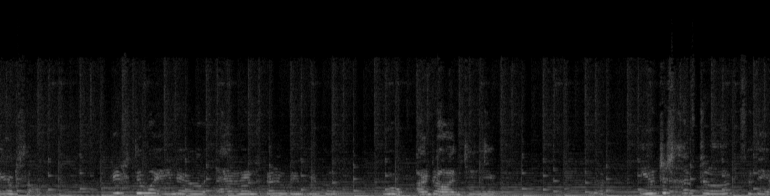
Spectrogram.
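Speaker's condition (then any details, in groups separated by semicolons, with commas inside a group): Spastic quadriplegic cerebral palsy; spastic quadriplegic form, scoliosis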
